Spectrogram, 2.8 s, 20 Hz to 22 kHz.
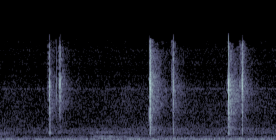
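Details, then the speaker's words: M1 MacBook Air: three presses of the unrepaired noisy delete key, sharp double clack on each down and up stroke, compared with the now-quiet refitted return key. "now we have the return key and look it's quiet now see it's no longer really noisy well listen to a noisy key listen to this delete key you hear it"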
